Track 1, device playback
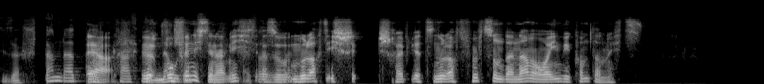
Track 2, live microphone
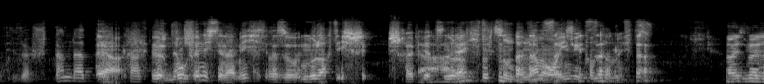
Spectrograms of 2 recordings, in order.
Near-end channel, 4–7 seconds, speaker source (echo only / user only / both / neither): both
